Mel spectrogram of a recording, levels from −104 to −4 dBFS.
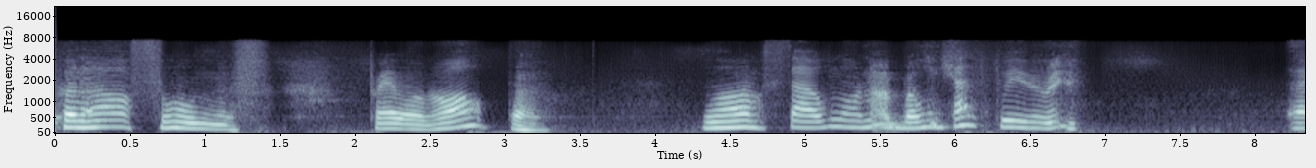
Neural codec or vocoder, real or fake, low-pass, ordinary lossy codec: codec, 16 kHz, 0.5 kbps, X-Codec, HuBERT features, trained on balanced general audio; fake; 7.2 kHz; none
